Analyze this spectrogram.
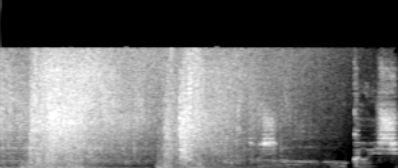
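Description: Steel swords clash and ring.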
